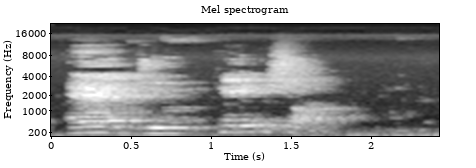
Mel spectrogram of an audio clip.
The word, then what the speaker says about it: education: Education. Okay, so everybody, education. Education, institution, concentration, demonstration. Okay, so most noun or most words ending with Sean, Shan, they stress on the second last syllable.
